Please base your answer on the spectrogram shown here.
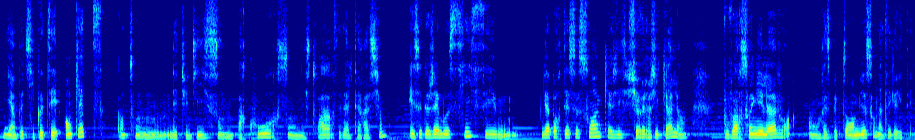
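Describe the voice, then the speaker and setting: A woman's voice: on the low side, steady tone, normal speed, gravelly, dark tone, faint music behind. A middle-aged woman, a painting conservator, explains the work in a composed, articulate way for a documentary.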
